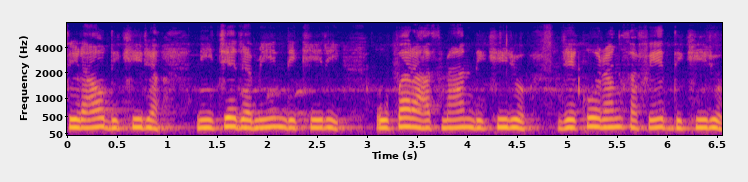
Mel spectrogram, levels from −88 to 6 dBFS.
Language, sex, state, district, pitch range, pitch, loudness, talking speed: Rajasthani, female, Rajasthan, Nagaur, 205-215 Hz, 210 Hz, -15 LUFS, 145 wpm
